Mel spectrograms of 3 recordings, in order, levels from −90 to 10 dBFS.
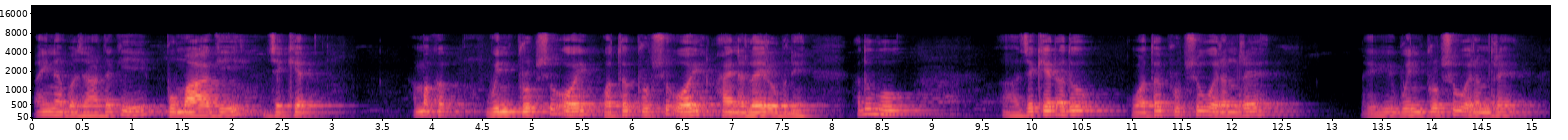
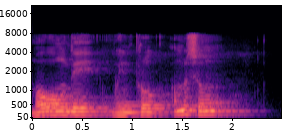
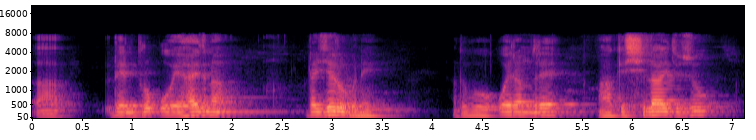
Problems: background sounds at intervals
